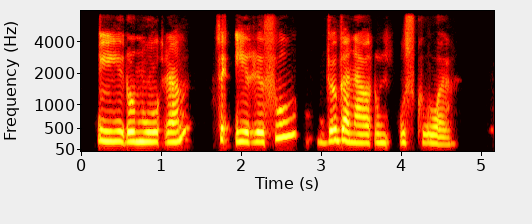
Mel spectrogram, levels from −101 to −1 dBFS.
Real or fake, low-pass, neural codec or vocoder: fake; 7.2 kHz; codec, 16 kHz, 1 kbps, FreqCodec, larger model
